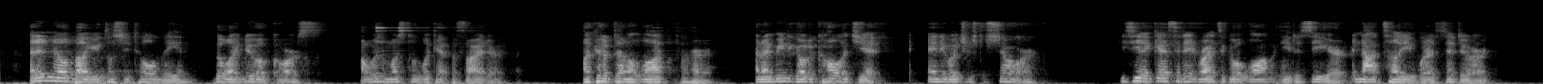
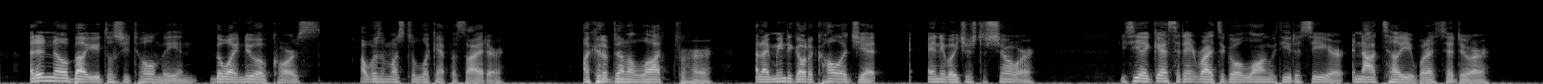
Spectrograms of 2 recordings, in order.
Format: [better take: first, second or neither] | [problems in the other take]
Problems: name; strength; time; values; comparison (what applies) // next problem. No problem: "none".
second | noise reduction (neural mask model DeepFilterNet 3)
